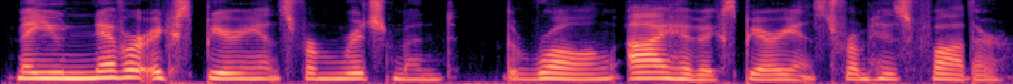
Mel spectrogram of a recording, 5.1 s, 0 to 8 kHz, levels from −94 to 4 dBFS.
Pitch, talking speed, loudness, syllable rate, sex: 195 Hz, 165 wpm, -17 LUFS, 4.9 syllables/s, female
